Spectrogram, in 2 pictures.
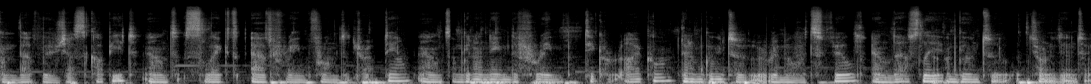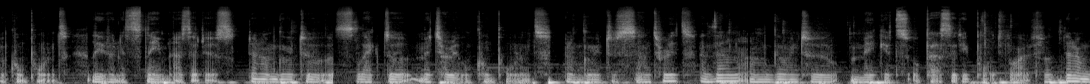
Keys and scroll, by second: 19.6 Tab, 20.6 BackSpace, 20.7 5, 20.9 Return.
